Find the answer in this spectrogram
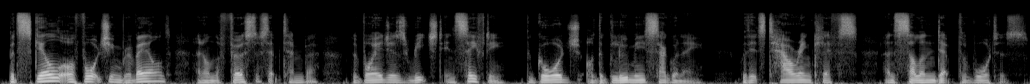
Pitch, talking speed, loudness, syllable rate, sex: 95 Hz, 180 wpm, -21 LUFS, 5.6 syllables/s, male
